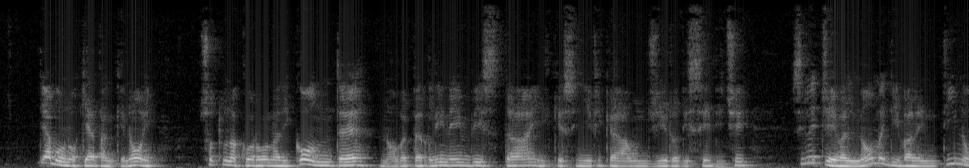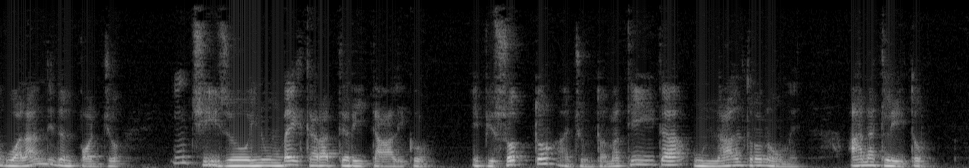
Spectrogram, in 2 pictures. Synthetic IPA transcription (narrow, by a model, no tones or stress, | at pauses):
d̪jaːmounok̟ːjaːt̪aaŋk̟enoːj | sot̪ːounakoɾoːnad̪ikont̪enɔːveperliːneiɱvist̪ailk̟esːiɲːiːfikaund͡ʒiːɾod̪iseːd̪it͡ʃi | siled͡ʒːeːvailnoːmed̪ivalent̪iːnoɡwaland̪id̪elpɔd͡ʒːo | int͡ʃiːzoinumbɛlkaɾat̪ːeɾeit̪aːliko | epːjusːot̪ːoad͡ʒːunt̪oamːat̪iːt̪aunalt̪ɾonoːme | anakleːt̪o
